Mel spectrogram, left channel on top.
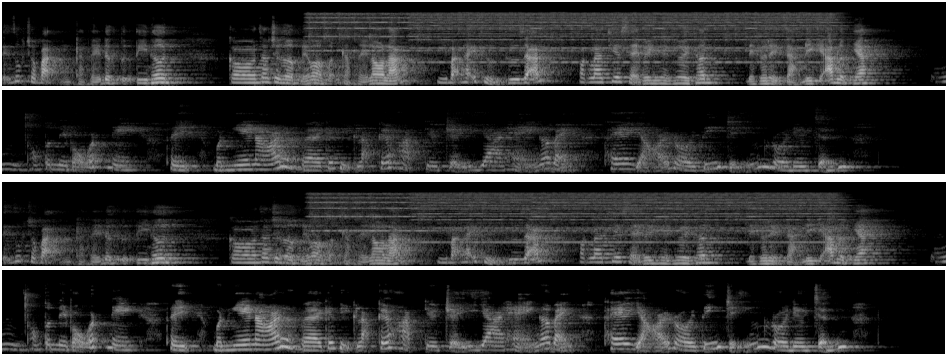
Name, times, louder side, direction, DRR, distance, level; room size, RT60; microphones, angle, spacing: voice 1, 0.0-4.1 4.4-5.4 5.8-7.1 7.4-8.7, left 4 dB, 85° left, 6 dB, 0.7 m, -29 dB
sound 1, 3.0-8.3, left 1 dB, 70° left, 2.7 m, -34 dB
voice 2, 9.3-18.2, right 6 dB, 90° right, 11 dB, 0.4 m, -31 dB
6.0 x 4.6 x 5.4 m, 0.84 s
head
